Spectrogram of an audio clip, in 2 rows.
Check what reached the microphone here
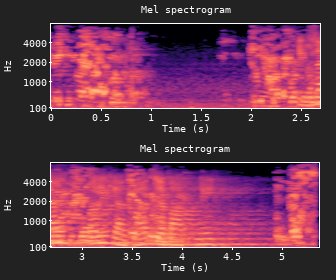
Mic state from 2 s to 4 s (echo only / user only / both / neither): both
